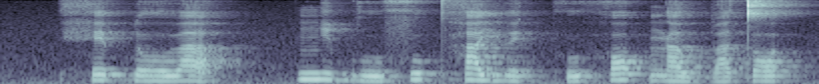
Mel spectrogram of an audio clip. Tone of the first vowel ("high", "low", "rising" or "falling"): falling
